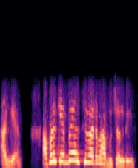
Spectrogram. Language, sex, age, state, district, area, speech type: Odia, female, 30-45, Odisha, Sundergarh, urban, conversation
